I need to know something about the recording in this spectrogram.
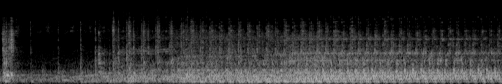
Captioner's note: sewing machine clunking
